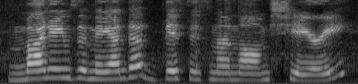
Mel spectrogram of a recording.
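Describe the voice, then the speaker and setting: A young woman co-hosting a live craft tutorial in an indoor studio, upbeat and a little hoarse, greeting viewers by name. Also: high voice, normal speed. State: slightly hoarse, losing her voice. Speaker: co-host, craft designer.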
